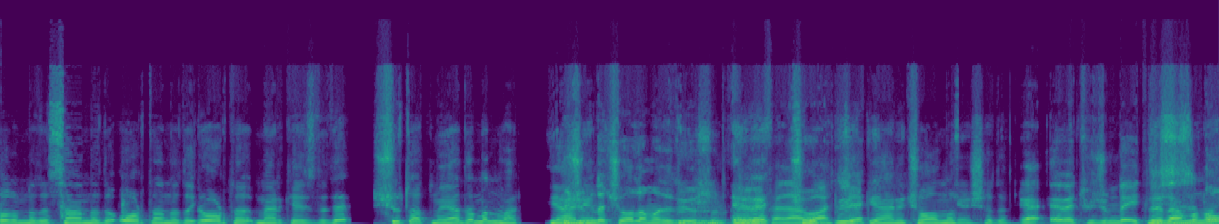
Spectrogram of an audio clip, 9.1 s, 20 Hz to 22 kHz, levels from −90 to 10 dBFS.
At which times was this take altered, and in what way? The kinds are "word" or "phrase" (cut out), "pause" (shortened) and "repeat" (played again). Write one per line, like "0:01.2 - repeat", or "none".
0:01.5 - word
0:07.2 - word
